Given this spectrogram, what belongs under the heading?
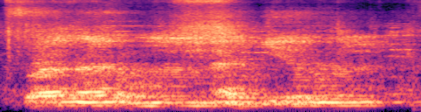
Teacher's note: Baik, perhatikan di sini ada huruf mim sukun lalu berhadapan dengan huruf hijaiyah selain huruf ba dan huruf mim lagi ya. Maka dihukumi izhar syafawi dan cara membacanya itu harus dijelaskan ya.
